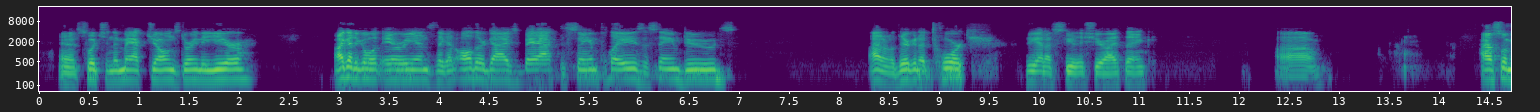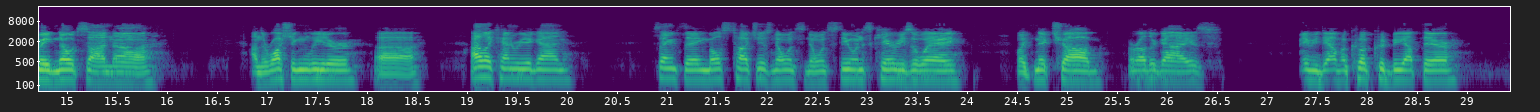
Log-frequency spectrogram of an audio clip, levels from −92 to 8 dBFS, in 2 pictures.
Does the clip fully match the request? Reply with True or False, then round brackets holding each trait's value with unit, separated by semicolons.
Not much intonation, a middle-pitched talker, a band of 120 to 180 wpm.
True (1.9 semitones; 145 Hz; 160 wpm)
